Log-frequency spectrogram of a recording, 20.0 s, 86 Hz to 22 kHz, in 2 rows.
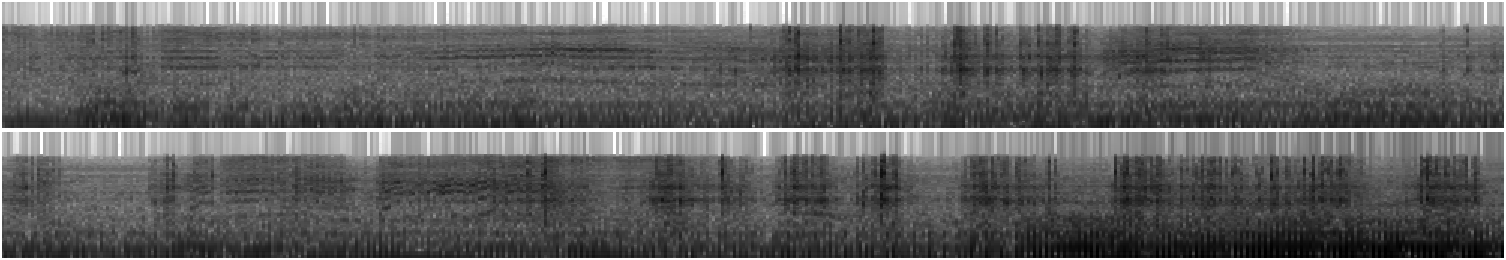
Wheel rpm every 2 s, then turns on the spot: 0, 0, 10, 10, 0, 0, 10, 20, 20, 20.
6-8 12-20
